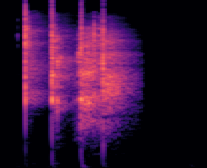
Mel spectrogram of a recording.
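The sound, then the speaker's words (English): A can of Simply Simcoe, a double IPA by Red Hair Brewing, being cracked open: a few sharp metallic clicks followed by a bright, brief fizzing hiss that stops abruptly, with no voices. “So let's go ahead and crack this thing real quick.”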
